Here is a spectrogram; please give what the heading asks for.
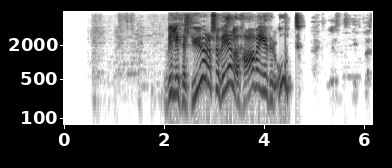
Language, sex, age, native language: Icelandic, female, 30-39, Icelandic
